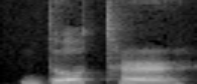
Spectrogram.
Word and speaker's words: daughter: 딸, daughter 또는 T 발음을 하지, R 발음해서 daughter, daughter. 이때는 GH가 발음이 되지 않습니다.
